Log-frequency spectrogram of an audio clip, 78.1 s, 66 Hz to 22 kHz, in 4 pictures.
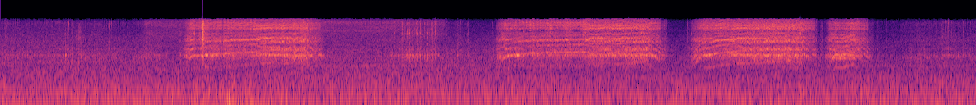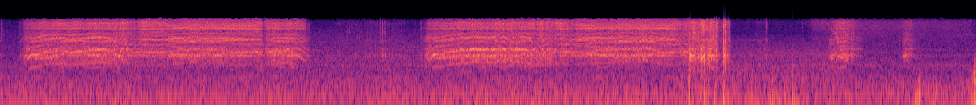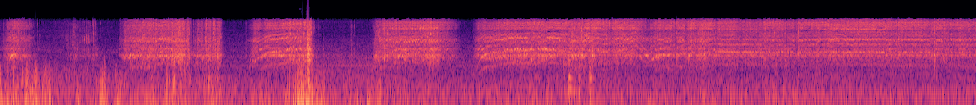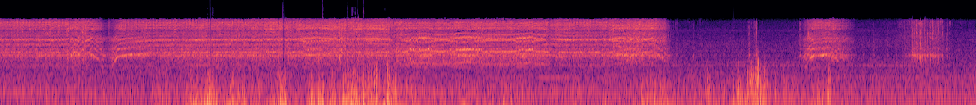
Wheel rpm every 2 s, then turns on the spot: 20, 40, 150, 20, 20, 150, 100, 140, 50, 30, 150, 160, 100, 20, 140, 160, 140, 10, 20, 10, 50, 80, 70, 90, 110, 150, 150, 160, 160, 150, 130, 160, 160, 160, 160, 130, 0, 30, 10.
0-2 6-8 16-18 38-40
